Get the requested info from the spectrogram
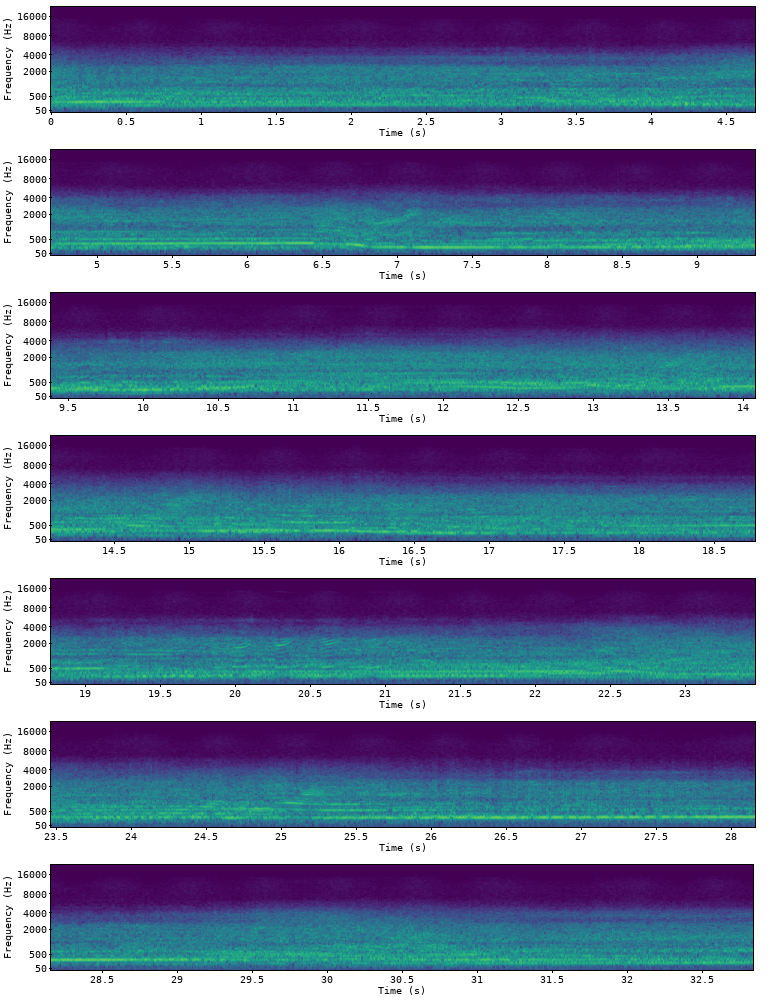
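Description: Several stock car engines racing together, their notes rising and falling and crossing each other as the cars rev and pass.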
